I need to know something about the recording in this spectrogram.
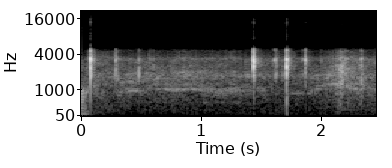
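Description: Jet-style butane lighter's piezo igniter clicking: a sharp click at the start, then two more close together near the end. The chilled lighter does not light.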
